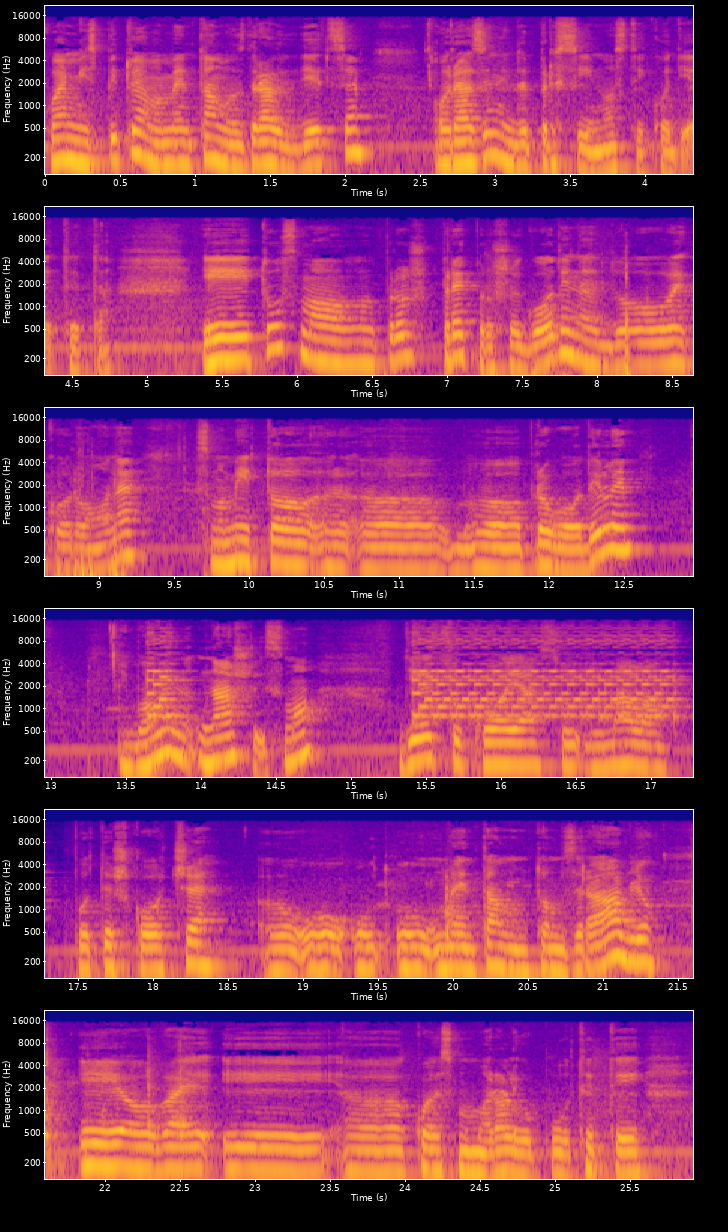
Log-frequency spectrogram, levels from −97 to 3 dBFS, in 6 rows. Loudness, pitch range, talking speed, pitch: -18 LUFS, 150-180 Hz, 110 wpm, 160 Hz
